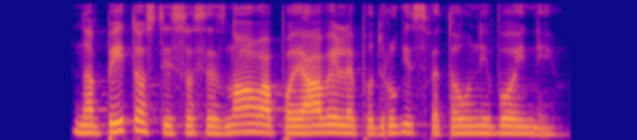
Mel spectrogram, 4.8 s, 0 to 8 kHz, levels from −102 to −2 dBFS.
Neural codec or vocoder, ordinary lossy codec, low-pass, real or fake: none; none; 7.2 kHz; real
